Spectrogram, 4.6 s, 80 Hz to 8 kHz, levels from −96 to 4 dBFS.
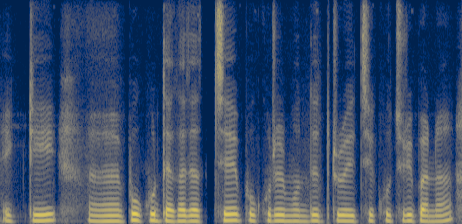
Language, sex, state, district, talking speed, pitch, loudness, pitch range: Bengali, female, Tripura, West Tripura, 115 wpm, 210 Hz, -17 LUFS, 195-215 Hz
